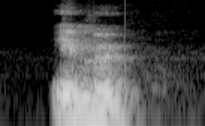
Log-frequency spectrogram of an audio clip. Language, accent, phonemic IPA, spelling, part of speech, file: French, Canada, /e.mø/, émeus, verb, LL-Q150 (fra)-émeus.wav
- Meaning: inflection of émouvoir: 1. first/second-person singular present indicative 2. second-person singular imperative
